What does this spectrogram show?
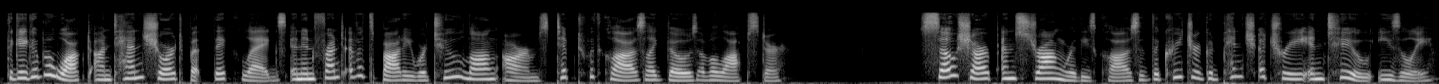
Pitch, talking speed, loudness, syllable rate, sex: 240 Hz, 185 wpm, -19 LUFS, 4.6 syllables/s, female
